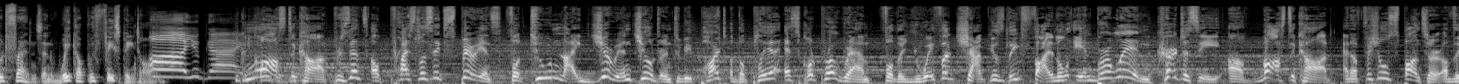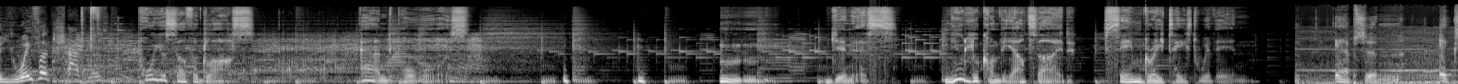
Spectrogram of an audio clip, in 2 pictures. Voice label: Radio Imaging

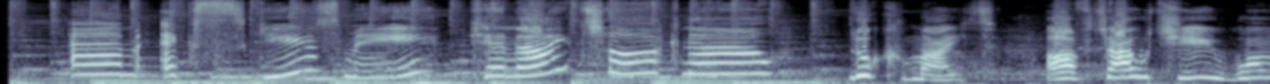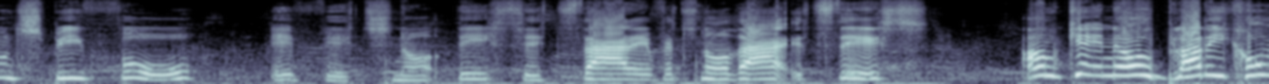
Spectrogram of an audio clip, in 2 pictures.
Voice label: Character Voice

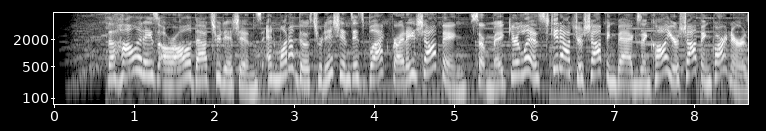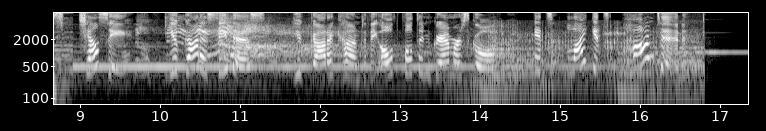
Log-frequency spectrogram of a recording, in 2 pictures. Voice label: Television

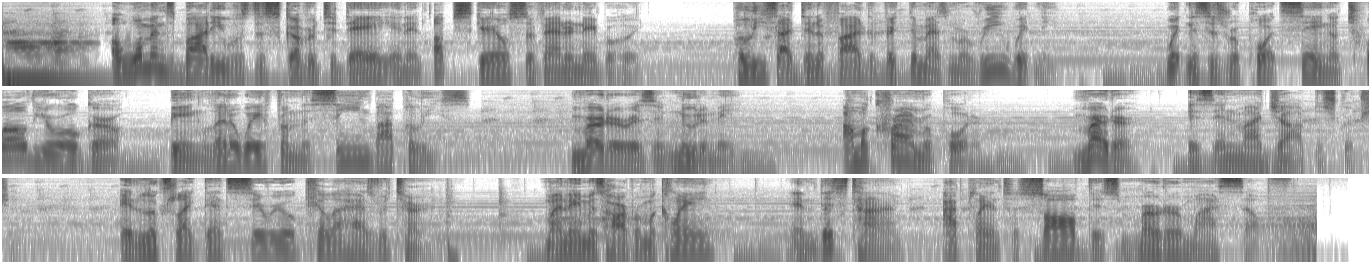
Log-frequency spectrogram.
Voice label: BOOK TRAILER

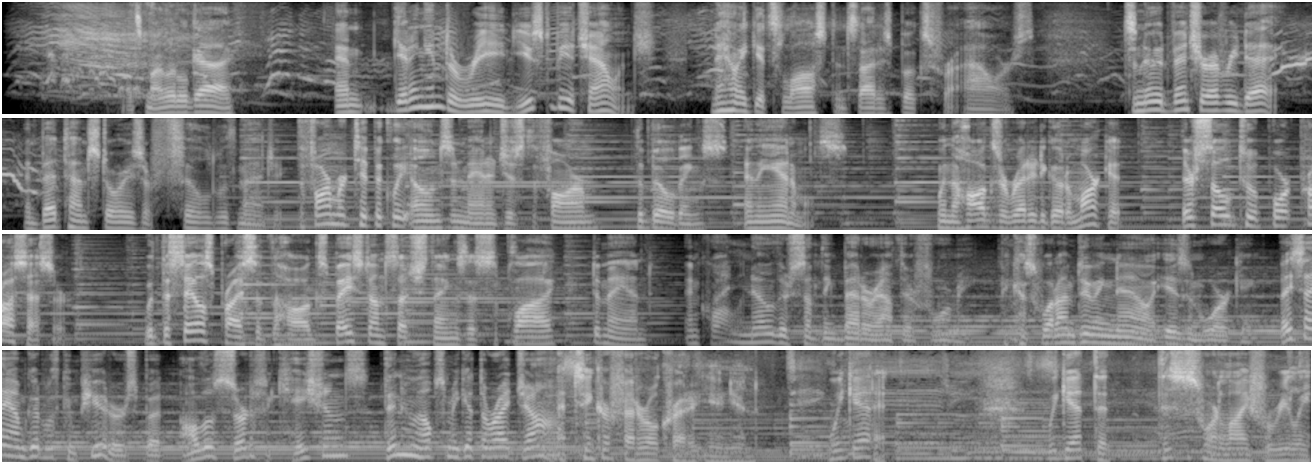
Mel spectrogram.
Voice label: conversational

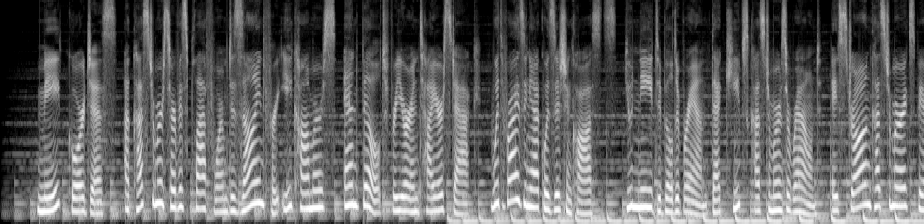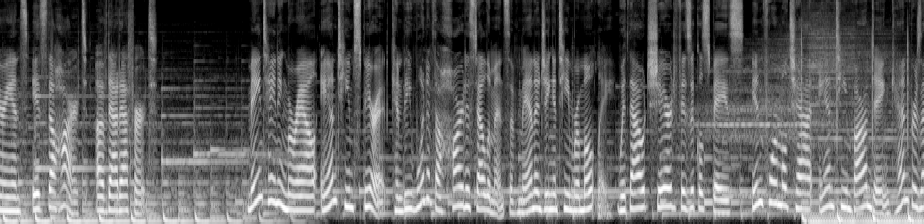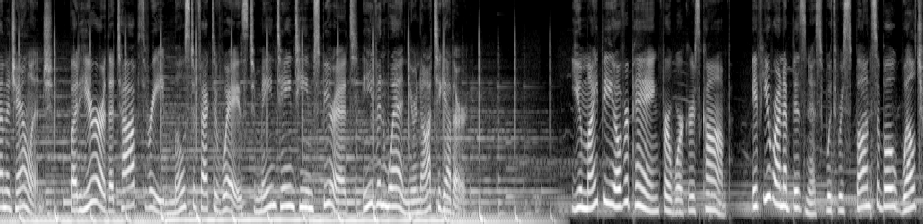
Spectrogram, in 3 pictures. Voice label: E-Learning & Youtube Tone

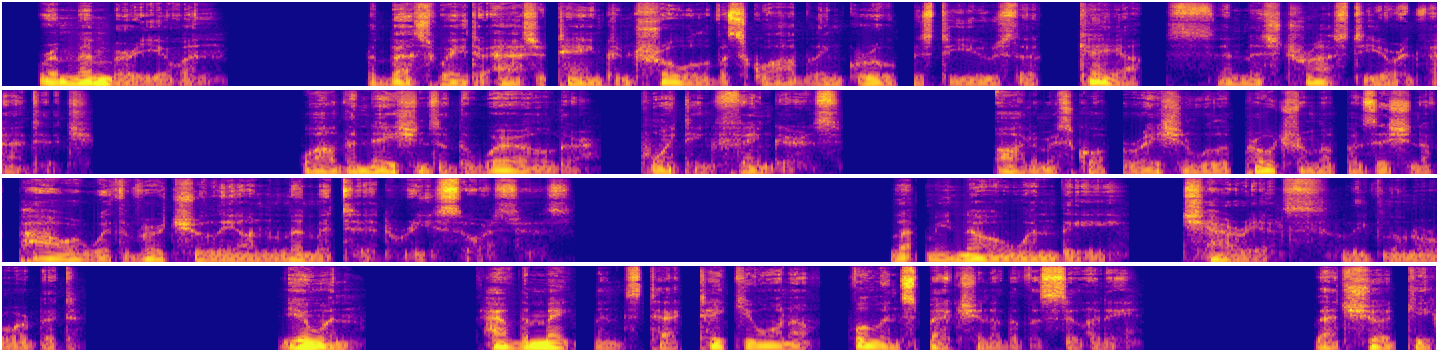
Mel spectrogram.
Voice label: audiobook

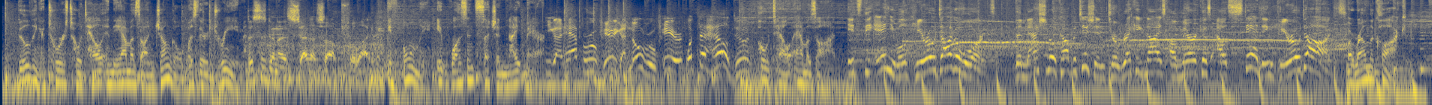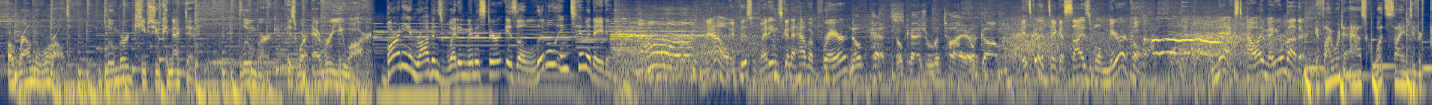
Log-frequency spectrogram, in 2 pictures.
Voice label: Promo

